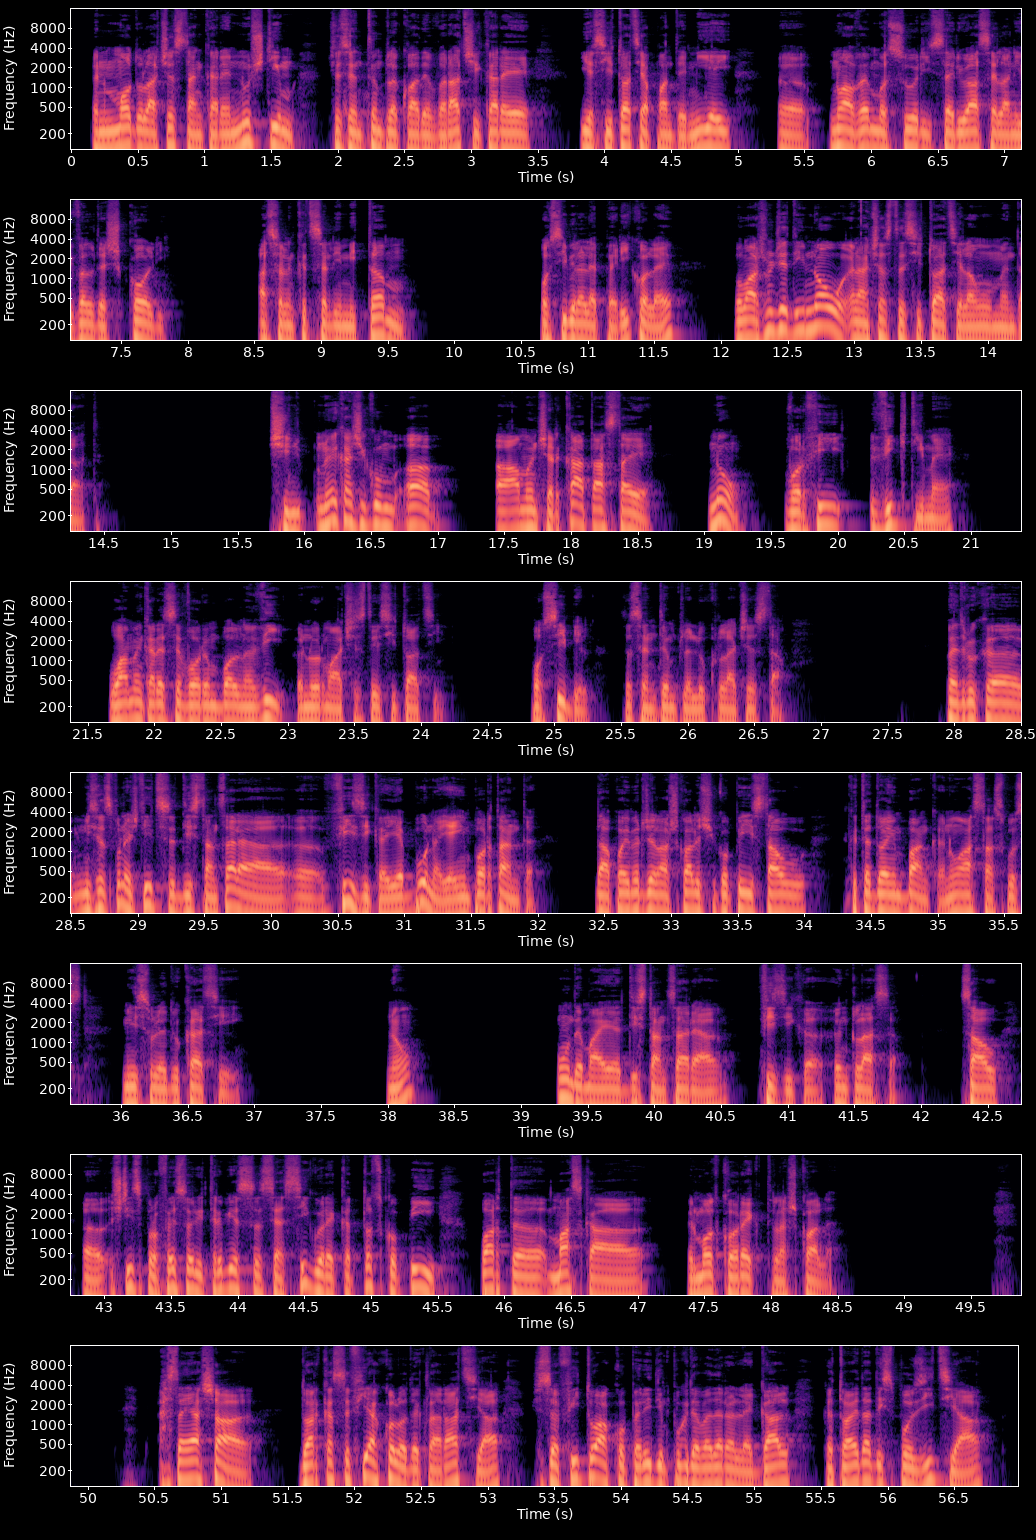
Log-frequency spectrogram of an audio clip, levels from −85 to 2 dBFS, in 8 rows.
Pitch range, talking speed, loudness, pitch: 95-120 Hz, 160 wpm, -20 LUFS, 105 Hz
